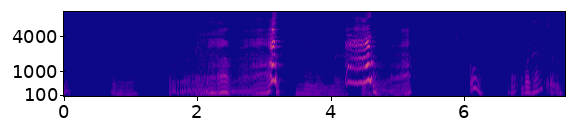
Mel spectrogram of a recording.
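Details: Dog angered by the theft of her chew toy by another dog, producing grumbling growls that break into sharp, higher yelping rises, several short bursts indoors with a person speaking soothingly nearby.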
